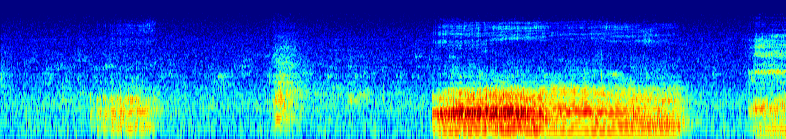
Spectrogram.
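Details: Small Chihuahua-Miniature Pinscher cross guarding his treats: two brief soft growls, then a louder sustained growl over a second long, and a final short rumble starting.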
